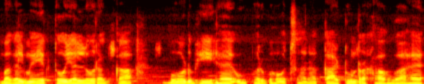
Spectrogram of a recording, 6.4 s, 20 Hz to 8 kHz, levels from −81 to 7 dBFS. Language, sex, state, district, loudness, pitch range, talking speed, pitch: Hindi, male, Jharkhand, Palamu, -14 LUFS, 130-140 Hz, 160 wpm, 135 Hz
